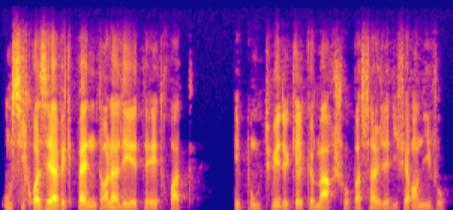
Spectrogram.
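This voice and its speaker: A man reading a short story aloud in a measured, unhurried way. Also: on the low side, steady tone. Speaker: narrator. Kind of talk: scripted story narration. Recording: dull lo-fi recording.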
